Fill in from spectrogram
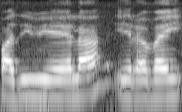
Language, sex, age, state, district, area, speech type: Telugu, female, 18-30, Andhra Pradesh, Konaseema, rural, spontaneous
